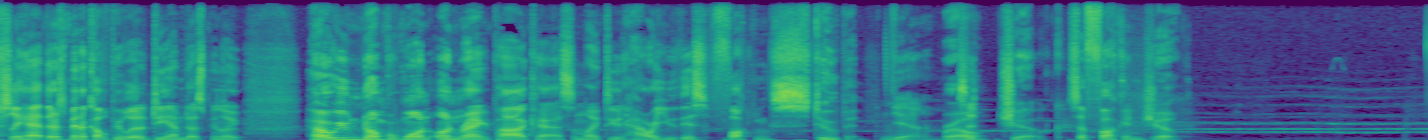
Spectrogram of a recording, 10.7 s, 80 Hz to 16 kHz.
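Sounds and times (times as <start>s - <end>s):
speech: 0.0s - 9.0s
faint emergency vehicle siren: 7.2s - 10.7s.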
